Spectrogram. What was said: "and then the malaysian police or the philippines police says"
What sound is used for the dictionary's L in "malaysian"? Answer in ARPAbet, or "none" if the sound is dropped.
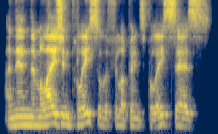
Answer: L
